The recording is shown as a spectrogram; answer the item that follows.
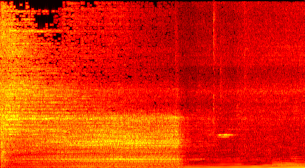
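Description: Live rock band playing, electric guitar, bass guitar and drum kit together with no vocals. About three and a half seconds in the full, cymbal-bright sound breaks off, leaving held low guitar and bass notes ringing.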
